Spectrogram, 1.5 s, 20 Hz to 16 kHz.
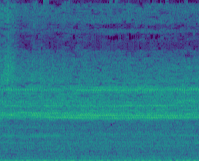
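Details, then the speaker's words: Whirlpool top-freezer refrigerator (W8RXNGMWS01) rescued from scrap, after defrost test with drain heater working: steady low compressor hum with even fan whoosh, no clicking or rattling; compressor back on, running normally. "All right, so now that we know she's defrosting, you can hear the compressor come back on"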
